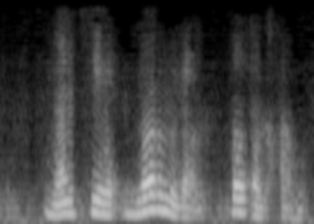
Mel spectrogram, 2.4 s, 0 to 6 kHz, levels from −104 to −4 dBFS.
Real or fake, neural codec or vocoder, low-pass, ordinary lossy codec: fake; codec, 16 kHz, 0.5 kbps, FreqCodec, smaller model; 5.4 kHz; MP3, 24 kbps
